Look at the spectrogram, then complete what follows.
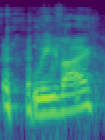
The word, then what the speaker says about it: Levi: name wrong is it is it really like levi i i just say leavey but as long as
